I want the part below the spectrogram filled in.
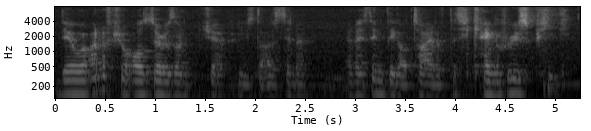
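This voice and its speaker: A man's voice: medium pitch, fairly even intonation, quick pace, background noise. Laid-back rambling male game streamer. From Australia. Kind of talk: casual live-stream chat. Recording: echoey room.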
